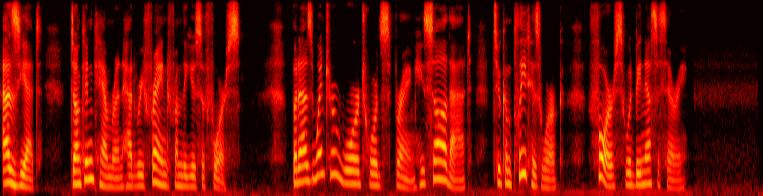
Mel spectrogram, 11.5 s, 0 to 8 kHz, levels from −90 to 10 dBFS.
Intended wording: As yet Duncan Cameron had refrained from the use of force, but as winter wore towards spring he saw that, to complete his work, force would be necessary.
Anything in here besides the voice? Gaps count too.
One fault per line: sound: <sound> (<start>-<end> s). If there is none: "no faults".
no faults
